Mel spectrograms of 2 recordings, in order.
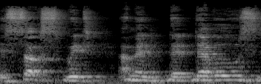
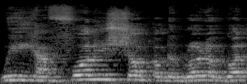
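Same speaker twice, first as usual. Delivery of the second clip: normal talking voice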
